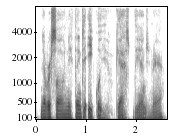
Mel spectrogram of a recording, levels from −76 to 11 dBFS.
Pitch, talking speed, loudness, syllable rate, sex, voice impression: 85 Hz, 205 wpm, -18 LUFS, 6.9 syllables/s, male, very masculine, very adult-like, very middle-aged, very thick, tensed, very powerful, bright, soft, muffled, fluent, slightly raspy, very cool, intellectual, slightly refreshing, sincere, calm, very mature, very friendly, very reassuring, very unique, slightly elegant, very wild, sweet, slightly lively, kind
